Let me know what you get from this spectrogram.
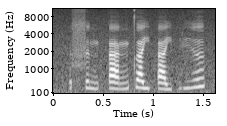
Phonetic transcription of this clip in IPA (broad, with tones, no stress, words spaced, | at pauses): sə˨˩˦ŋʔa˨˩˦ŋt̪a˧j ʔa˨˩jɓi˧˥ə̯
